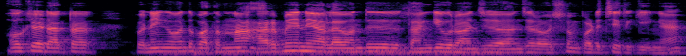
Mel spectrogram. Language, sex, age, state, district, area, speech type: Tamil, male, 18-30, Tamil Nadu, Krishnagiri, rural, spontaneous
